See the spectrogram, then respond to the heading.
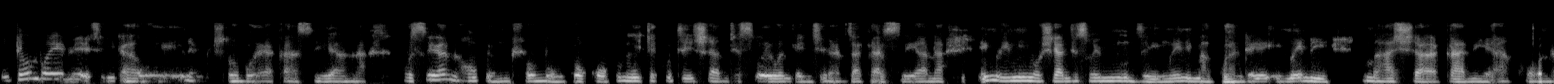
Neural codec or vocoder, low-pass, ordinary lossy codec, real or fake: codec, 24 kHz, 1.5 kbps, HILCodec; 7.2 kHz; Opus, 24 kbps; fake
